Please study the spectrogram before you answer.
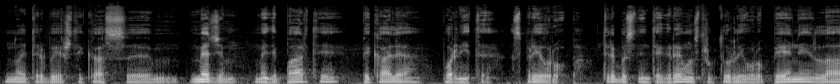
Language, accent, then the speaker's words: Romanian; Florești, Florești District, Moldova; Sunt din Florești. Suntem pământeni.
